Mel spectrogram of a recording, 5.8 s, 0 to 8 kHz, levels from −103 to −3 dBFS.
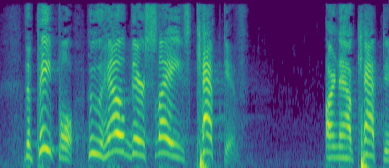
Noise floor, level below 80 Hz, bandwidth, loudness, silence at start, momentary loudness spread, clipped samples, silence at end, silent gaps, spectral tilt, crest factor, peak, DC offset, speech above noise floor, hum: -72 dBFS; -30 dBFS; 7.6 kHz; -18 LUFS; 0.4 s; 11 LU; under 0.1%; 0 s; none; -5 dB/octave; 18 dB; -2 dBFS; under 0.1%; 55 dB; none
